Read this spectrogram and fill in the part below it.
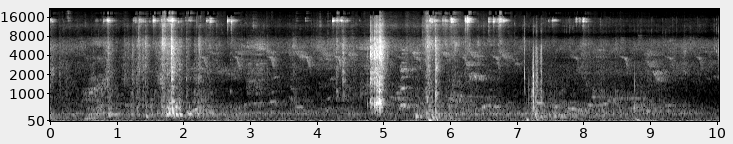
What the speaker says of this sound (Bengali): আর একটা পায়রা নামলো।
